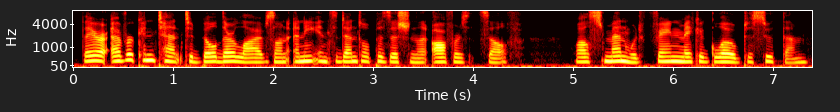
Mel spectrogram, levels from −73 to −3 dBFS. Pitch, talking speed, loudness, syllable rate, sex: 205 Hz, 205 wpm, -18 LUFS, 5.8 syllables/s, female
